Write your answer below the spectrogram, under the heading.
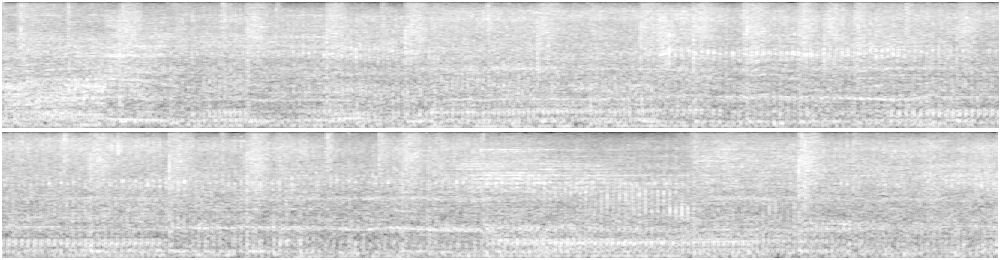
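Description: Off-road motorcycle engines running as the bikes ride along a dirt trail, the engine pitch rising and falling with the throttle. A single sharp knock near the end.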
